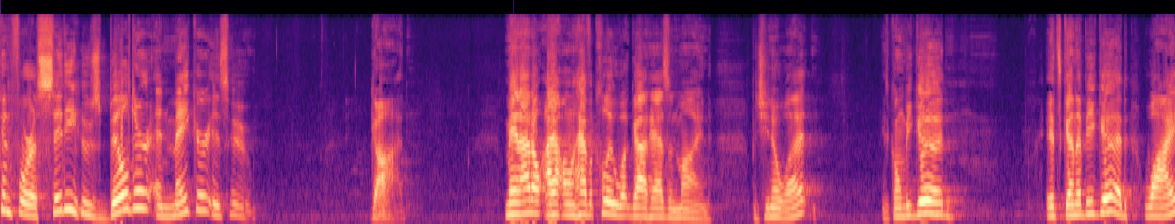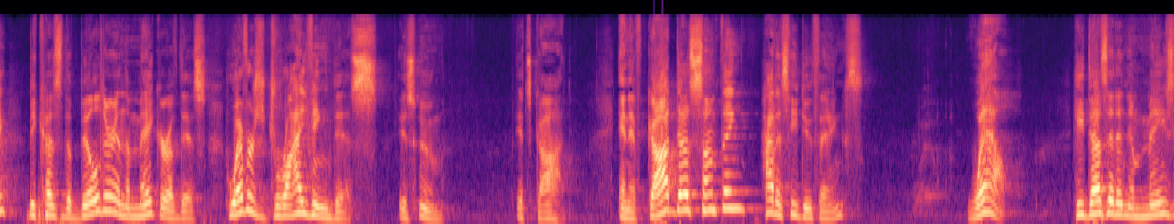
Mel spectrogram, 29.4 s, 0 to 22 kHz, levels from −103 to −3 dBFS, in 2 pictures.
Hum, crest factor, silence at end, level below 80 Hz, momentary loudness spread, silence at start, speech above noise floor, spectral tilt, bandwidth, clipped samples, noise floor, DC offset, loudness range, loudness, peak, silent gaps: none; 14 dB; 0 s; -54 dBFS; 16 LU; 0 s; 45 dB; -4 dB/octave; 16.5 kHz; under 0.1%; -58 dBFS; under 0.1%; 9 LU; -13 LUFS; 0 dBFS; none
